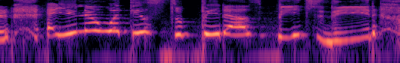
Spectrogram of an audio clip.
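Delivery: high, indignant rant; exasperated outburst. Real, not acted. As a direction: vent at the cousin's stupidity. Exasperated rant about cousin.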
